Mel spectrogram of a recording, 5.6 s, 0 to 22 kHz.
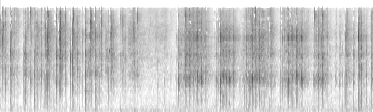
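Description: Long nails tap and scratch rapidly over the round cavities of an empty green plastic ice cube tray. The result is a dense stream of bright, crinkly clicks and scrapes with a hollow plastic tone near 1.2 kHz. A quieter scratching stretch in the middle gives way to bursts of faster, louder tapping.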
